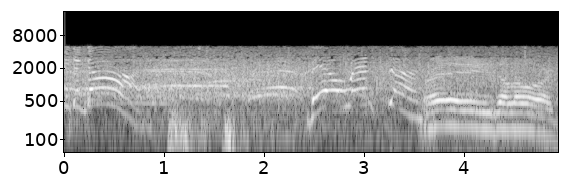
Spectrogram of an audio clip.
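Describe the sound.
An audience applauds steadily for a preached message while several voices whoop and cheer with rising, sliding cries over the continuous clapping, loud and lively throughout.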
